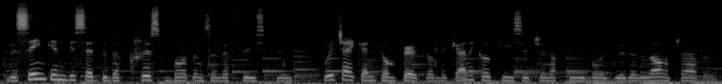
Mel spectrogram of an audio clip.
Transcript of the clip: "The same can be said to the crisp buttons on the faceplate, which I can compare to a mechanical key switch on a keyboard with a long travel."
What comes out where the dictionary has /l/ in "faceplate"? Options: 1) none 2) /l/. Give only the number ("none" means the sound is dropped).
2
